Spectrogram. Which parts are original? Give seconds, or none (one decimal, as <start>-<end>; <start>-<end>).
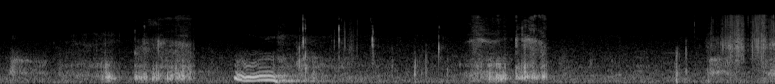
0.0-7.8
